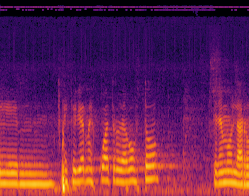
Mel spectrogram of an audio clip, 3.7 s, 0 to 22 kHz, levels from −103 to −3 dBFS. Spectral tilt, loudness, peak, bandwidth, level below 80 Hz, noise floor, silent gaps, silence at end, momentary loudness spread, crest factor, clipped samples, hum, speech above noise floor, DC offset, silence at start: -10 dB/octave; -22 LUFS; -2 dBFS; over 20 kHz; -48 dBFS; -47 dBFS; none; 0 s; 5 LU; 18 dB; under 0.1%; none; 25 dB; under 0.1%; 0 s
